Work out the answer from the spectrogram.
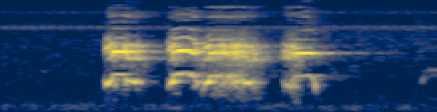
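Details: Sumatran red junglefowl, described as very fierce, crowing while being trapped with a decoy: a short three-part crow, a harsh opening note, a longer rasping middle section and a final note that trails off, with no other sounds.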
